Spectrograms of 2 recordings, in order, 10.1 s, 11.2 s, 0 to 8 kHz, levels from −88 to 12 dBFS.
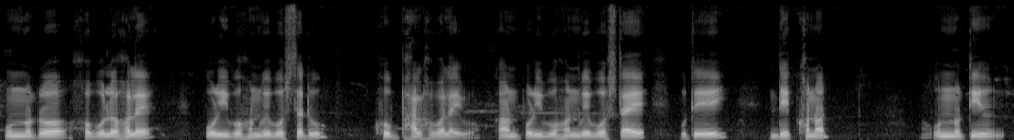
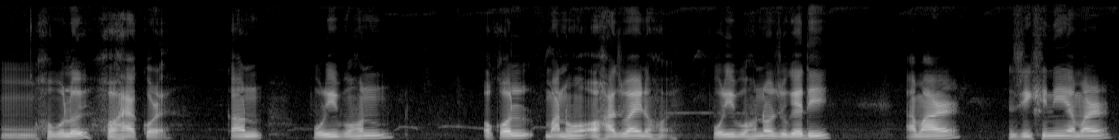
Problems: background sounds at intervals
